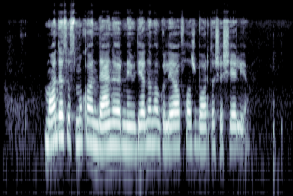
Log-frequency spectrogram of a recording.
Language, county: Lithuanian, Vilnius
